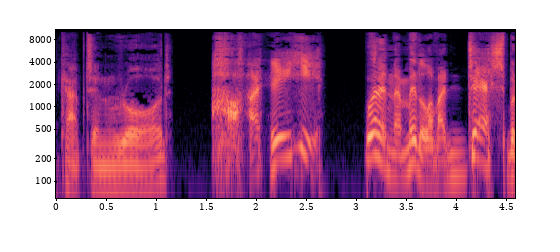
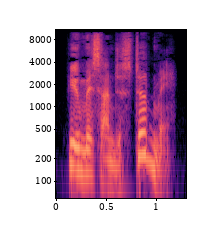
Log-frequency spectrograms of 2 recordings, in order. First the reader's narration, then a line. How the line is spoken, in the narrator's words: Klaus said quickly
